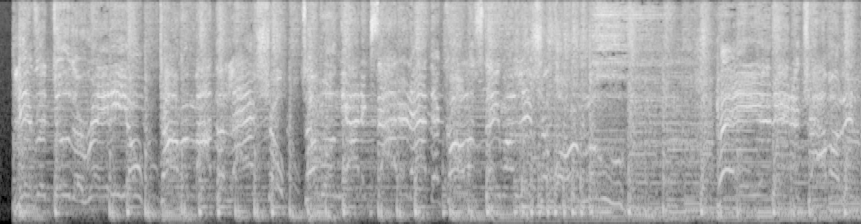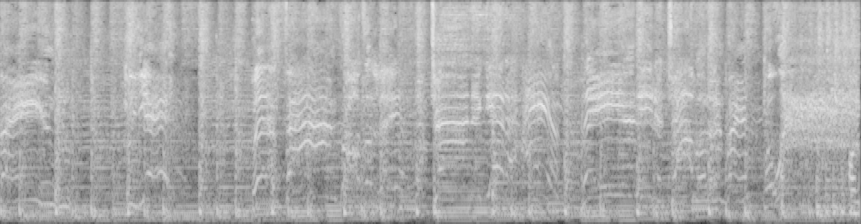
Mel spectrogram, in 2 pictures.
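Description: A loud, driving rock song plays steadily for the whole stretch, with pounding drums, bright guitars and a shouted vocal line, and no one talking over it.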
